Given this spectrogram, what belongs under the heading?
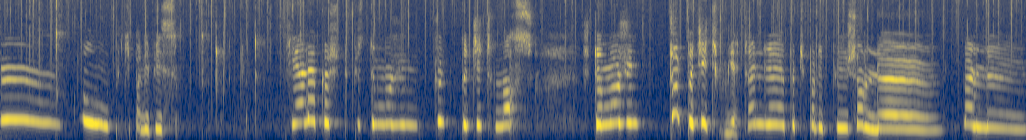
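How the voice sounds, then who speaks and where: Using a put-on character voice, a woman talks at an extremely high pitch with long, frequent pauses. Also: moderate pace. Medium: read story.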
